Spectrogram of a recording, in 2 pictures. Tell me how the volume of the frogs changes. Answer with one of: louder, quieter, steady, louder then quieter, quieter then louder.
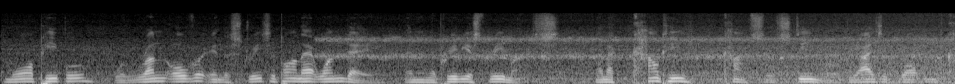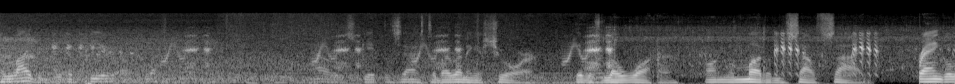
louder.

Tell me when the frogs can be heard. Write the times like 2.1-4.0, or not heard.
3.1-19.0.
